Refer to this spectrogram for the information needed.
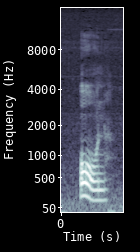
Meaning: tin (chemical element)
- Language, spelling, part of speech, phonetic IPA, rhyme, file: Hungarian, ón, noun, [ˈoːn], -oːn, Hu-ón.ogg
